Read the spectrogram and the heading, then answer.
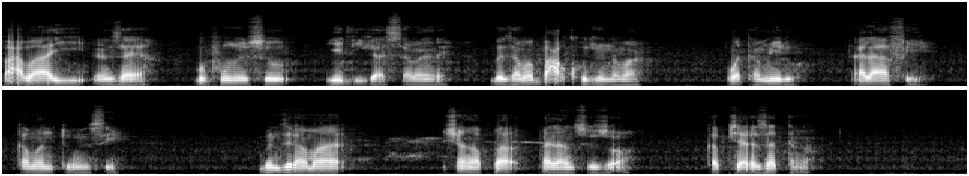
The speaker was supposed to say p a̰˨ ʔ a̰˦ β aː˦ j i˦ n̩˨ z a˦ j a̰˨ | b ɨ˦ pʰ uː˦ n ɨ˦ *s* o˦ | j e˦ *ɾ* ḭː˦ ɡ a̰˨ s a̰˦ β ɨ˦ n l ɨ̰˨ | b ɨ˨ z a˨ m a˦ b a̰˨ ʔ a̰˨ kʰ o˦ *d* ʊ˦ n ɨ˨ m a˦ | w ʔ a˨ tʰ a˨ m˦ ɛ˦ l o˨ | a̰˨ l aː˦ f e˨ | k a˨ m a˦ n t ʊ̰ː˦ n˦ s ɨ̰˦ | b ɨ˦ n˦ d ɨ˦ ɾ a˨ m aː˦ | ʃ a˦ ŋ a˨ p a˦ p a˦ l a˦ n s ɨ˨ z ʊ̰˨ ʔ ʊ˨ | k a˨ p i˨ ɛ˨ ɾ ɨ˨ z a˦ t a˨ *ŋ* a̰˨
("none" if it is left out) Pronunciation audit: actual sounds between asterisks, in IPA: s, l, d, ŋ

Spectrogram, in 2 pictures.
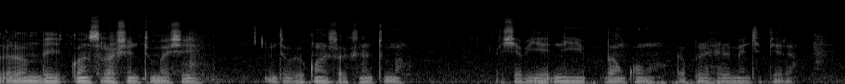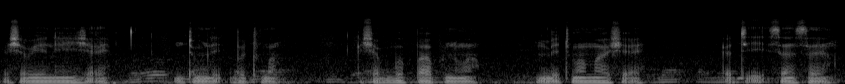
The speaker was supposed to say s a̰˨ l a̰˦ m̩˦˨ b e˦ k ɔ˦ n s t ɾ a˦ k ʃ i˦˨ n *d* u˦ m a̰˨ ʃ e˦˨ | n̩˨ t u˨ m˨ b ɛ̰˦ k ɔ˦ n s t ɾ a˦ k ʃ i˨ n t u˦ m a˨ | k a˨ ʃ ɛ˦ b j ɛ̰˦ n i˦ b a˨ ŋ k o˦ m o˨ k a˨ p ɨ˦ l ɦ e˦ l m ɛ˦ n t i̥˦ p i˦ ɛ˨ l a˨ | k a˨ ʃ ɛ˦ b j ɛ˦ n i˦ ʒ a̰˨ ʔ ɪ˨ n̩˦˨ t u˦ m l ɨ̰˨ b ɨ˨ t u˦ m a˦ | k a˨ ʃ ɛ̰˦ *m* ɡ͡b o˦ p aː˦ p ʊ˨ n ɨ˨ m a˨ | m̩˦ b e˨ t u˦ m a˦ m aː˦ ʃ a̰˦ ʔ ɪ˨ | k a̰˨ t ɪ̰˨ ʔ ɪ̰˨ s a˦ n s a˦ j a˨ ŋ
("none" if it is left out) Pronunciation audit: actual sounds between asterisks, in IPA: t, b

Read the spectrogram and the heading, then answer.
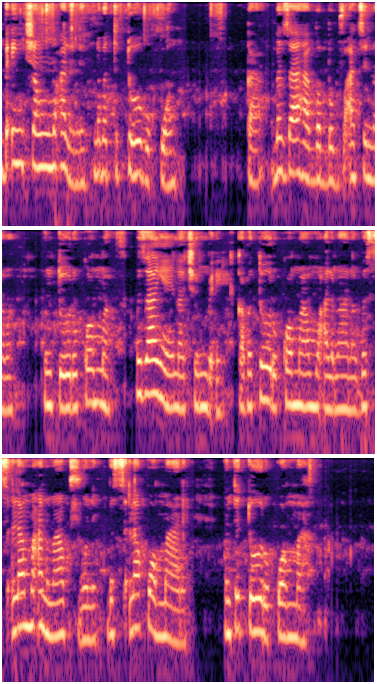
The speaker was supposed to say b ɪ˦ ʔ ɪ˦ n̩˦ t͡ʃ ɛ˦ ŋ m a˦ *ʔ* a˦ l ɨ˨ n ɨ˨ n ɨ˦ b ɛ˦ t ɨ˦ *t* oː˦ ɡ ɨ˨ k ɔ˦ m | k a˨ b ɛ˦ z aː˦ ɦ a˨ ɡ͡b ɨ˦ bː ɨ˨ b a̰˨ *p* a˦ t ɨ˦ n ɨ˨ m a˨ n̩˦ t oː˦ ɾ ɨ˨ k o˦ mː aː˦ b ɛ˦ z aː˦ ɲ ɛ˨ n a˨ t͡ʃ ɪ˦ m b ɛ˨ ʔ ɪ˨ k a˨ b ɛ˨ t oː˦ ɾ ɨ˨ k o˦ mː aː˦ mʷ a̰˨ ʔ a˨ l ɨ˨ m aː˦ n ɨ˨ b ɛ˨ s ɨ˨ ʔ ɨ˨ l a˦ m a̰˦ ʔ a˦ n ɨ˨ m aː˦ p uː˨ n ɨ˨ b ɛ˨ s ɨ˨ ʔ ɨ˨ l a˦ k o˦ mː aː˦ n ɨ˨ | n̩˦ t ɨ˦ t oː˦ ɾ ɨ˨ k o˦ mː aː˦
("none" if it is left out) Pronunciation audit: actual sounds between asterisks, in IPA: ʔ, t, ʔ

